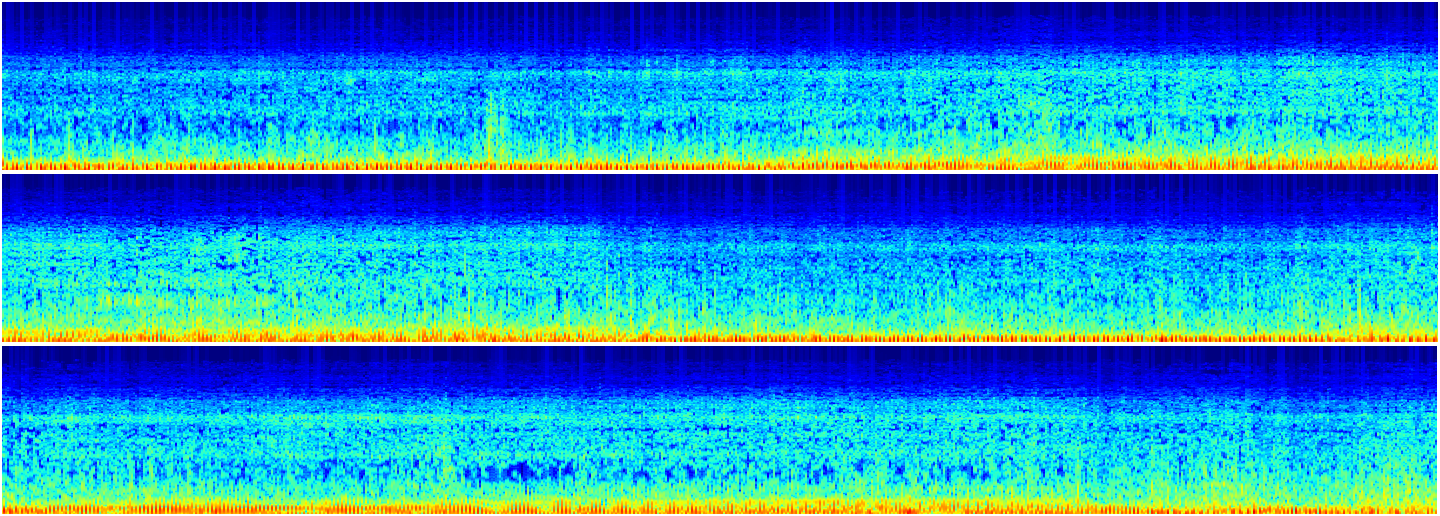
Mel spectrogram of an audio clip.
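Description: Motorcycle running at road speed, with steady wind and road noise.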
